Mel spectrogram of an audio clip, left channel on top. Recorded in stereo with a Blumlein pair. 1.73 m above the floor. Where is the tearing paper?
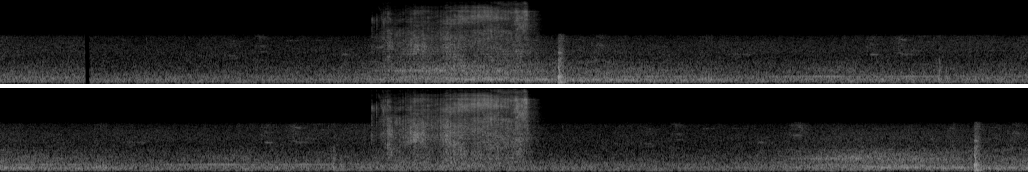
20° right, 1.2 m.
